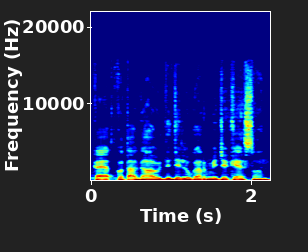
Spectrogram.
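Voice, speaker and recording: A man playing a kind, devoted suitor and stepfather figure in a radio drama, gentle and sincere. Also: mid-range voice, flat delivery, fast talker, soft background music, lightly acted.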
